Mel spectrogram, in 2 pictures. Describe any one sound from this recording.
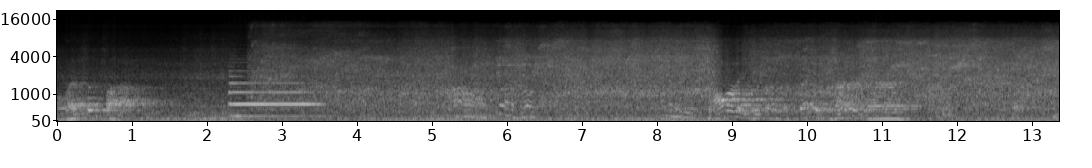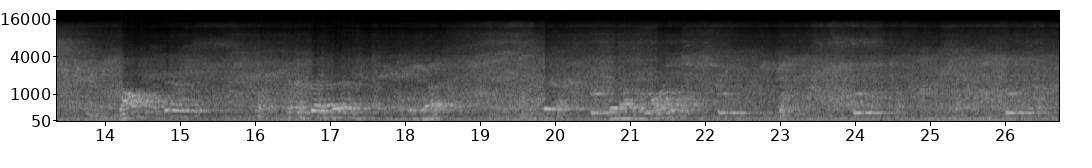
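Small electric racing cars whine as they speed around a dirt track.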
